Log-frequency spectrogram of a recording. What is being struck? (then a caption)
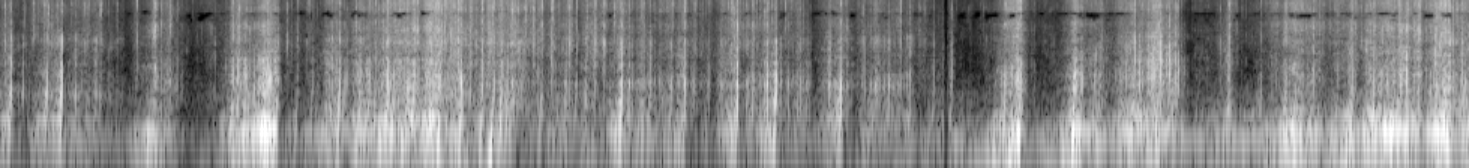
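Ball of layered plastic tape. A metal scalpel cuts and scrapes into a large solid ball of layered colored plastic tape held in a hand. The result is a steady run of crinkly, crackling tearing and scraping with dense short bursts and some low thumps, swelling and dipping as the blade works through the layers.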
